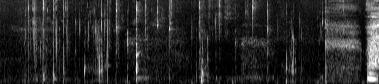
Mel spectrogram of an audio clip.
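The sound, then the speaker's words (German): A person taking a sip of a drink: scattered small wet mouth clicks and quiet swallowing sounds in an uneven rhythm, ending in a brief, louder burst. “Ich muss mal einen Schluck trinken. Ähm, wir alle natürlich.”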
